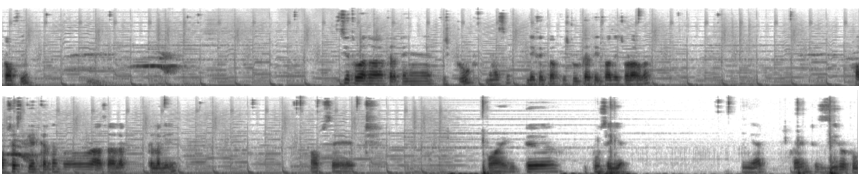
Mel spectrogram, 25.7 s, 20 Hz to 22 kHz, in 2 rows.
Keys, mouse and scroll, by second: 4.3 middle click, 7.3-9.3 drag, 10.9-12.6 middle drag, 13.2-15.2 drag, 16.0-17.8 middle drag, 17.8-19.7 drag, 23.8-25.6 drag.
